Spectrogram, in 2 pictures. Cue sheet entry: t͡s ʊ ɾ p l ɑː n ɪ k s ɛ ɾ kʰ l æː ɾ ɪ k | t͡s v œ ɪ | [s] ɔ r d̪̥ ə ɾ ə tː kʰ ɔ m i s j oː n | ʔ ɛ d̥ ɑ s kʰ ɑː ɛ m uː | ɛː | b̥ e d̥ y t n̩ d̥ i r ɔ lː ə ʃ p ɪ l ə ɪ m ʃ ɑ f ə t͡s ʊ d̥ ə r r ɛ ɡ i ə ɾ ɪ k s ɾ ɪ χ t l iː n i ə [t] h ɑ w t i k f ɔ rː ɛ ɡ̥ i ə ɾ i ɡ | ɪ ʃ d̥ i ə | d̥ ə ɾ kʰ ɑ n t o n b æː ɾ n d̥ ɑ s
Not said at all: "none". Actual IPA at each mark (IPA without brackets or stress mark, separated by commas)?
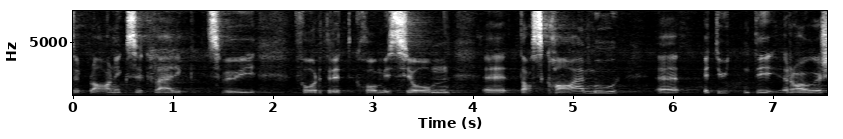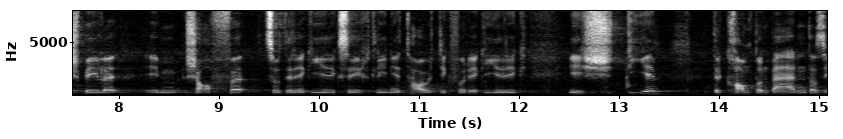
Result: f, t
